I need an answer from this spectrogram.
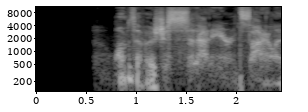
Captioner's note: murmurs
